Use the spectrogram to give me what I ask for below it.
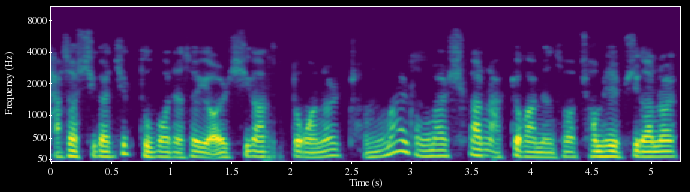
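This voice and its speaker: A man talks at a fairly slow pace. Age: 60s. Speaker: network marketing group leader. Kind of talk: online group meeting talk. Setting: video call. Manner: hesitant, with many fillers.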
